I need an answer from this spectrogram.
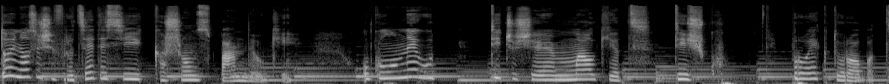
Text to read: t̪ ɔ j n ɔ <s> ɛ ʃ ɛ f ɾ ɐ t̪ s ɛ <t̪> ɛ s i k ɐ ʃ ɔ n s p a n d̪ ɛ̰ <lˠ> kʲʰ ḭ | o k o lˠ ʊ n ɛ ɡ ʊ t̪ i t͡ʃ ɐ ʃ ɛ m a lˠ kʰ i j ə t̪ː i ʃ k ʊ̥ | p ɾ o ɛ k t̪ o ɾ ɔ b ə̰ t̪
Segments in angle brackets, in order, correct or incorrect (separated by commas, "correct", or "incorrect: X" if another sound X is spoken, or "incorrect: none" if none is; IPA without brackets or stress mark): correct, correct, correct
